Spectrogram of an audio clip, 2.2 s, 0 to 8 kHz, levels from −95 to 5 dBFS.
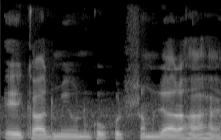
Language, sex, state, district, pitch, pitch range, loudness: Hindi, male, Uttar Pradesh, Budaun, 115 Hz, 110-115 Hz, -30 LUFS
